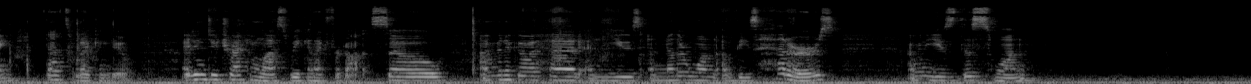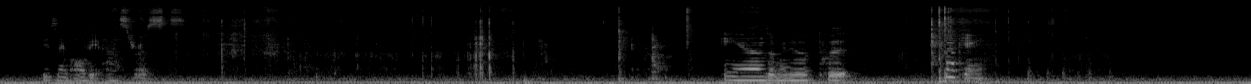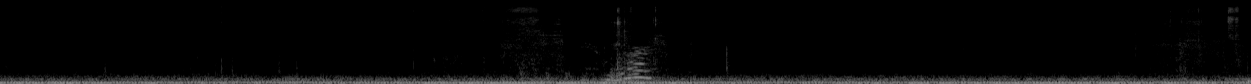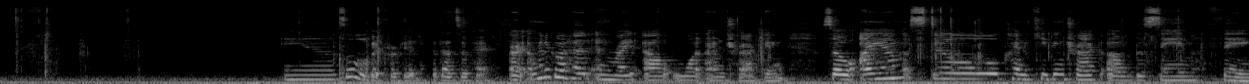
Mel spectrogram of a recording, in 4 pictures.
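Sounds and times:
steady low hum: 0.0 - 50.0
crackly paper rustling: 13.6 - 19.0, 21.6 - 23.7, 29.2 - 32.0, 36.4 - 39.3, 46.4 - 49.8.

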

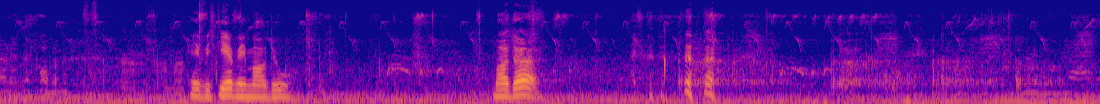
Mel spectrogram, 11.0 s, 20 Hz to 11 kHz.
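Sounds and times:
small birds chirping: 0.0 - 11.0
faint background voices: 7.2 - 11.0.

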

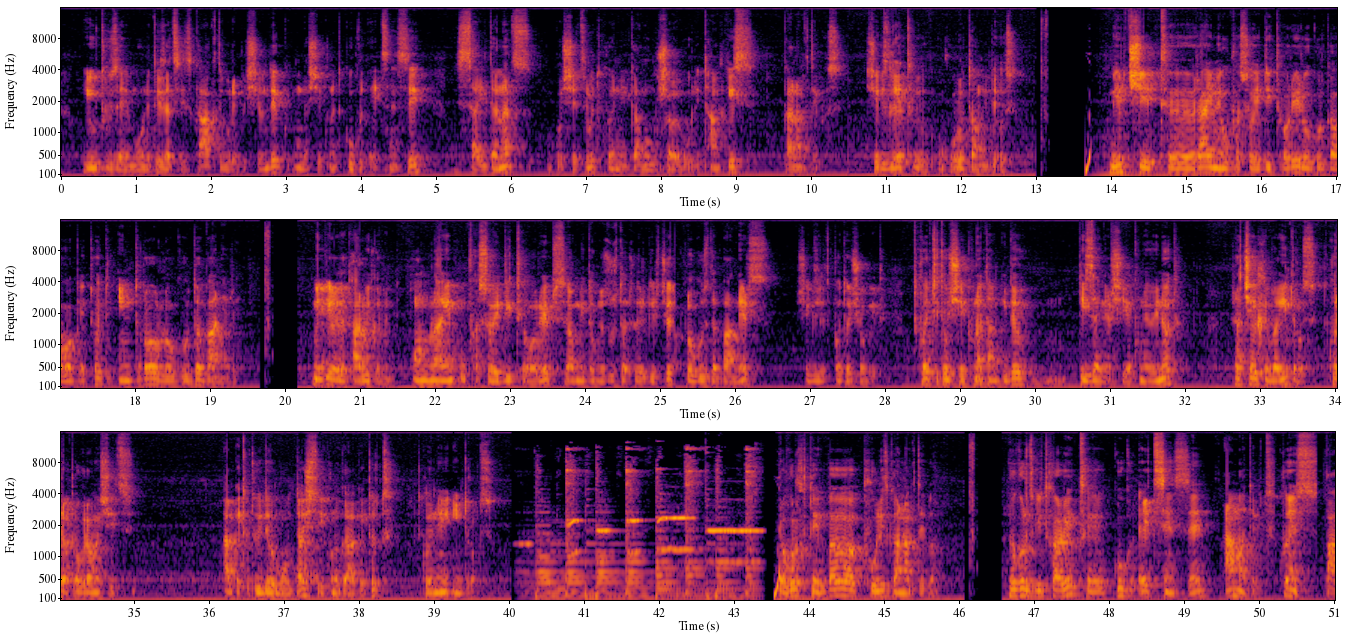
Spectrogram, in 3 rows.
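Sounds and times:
man speaking: 0.3 - 12.8, 20.4 - 32.0, 32.6 - 35.1, 36.2 - 39.8, 43.5 - 45.8, 46.6 - 51.0.

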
